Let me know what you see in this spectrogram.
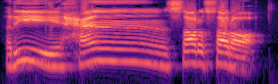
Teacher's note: Bu zaman ixfə qaydası baş verir. İxfə qaydası zamanı dilin ucu yuxarı kəsici dişlərin damağına yaxınlaşaraq tələffüz olunur və 2 saniyə miqdarında dayanaraq səs burundan çıxır.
